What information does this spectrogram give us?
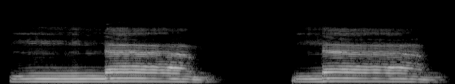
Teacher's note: आठ दातो के पीछे का जो हिस्सा है उसको जबान कवर करेगी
